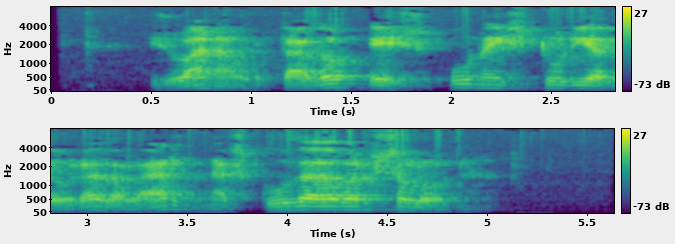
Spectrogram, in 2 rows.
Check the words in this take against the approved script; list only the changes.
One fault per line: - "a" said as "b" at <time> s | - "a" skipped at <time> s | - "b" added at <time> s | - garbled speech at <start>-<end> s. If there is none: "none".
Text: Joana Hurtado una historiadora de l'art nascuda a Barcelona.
- "és" added at 1.6 s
